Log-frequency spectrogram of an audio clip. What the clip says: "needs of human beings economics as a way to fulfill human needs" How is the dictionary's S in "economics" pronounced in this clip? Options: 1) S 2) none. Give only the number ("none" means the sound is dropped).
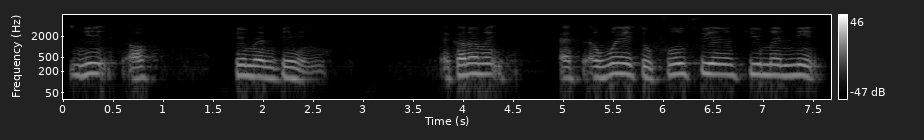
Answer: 1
